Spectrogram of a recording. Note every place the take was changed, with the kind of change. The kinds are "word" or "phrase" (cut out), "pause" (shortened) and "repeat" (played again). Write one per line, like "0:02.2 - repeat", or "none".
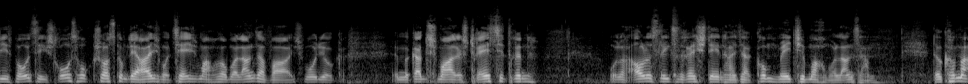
none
